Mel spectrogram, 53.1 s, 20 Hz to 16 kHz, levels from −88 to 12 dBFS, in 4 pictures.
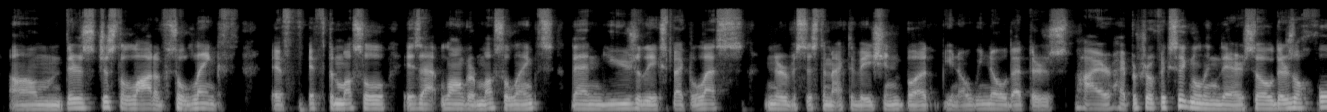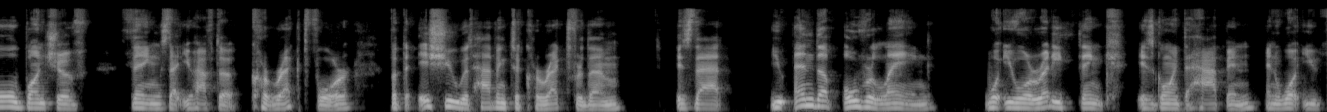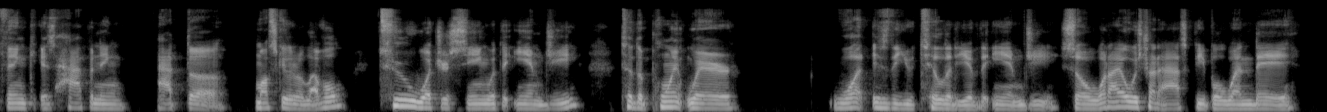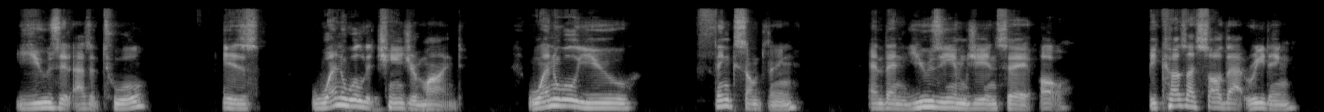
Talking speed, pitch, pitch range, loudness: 155 wpm, 110 Hz, 100-120 Hz, -24 LUFS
